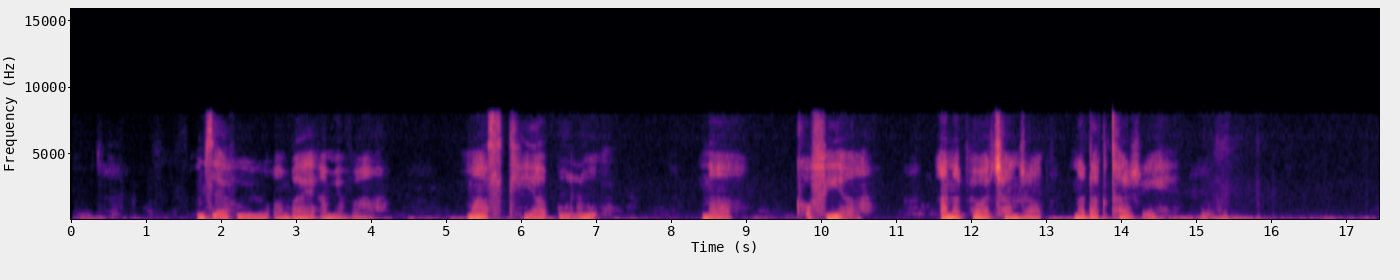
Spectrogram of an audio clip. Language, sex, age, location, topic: Swahili, female, 18-24, Mombasa, health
